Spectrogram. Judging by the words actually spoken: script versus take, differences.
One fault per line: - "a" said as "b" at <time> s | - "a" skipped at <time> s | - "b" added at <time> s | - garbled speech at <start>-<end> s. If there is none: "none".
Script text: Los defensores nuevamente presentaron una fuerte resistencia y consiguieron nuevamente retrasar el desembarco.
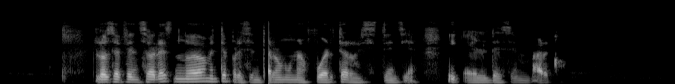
- "consiguieron nuevamente retrasar" skipped at 4.6 s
